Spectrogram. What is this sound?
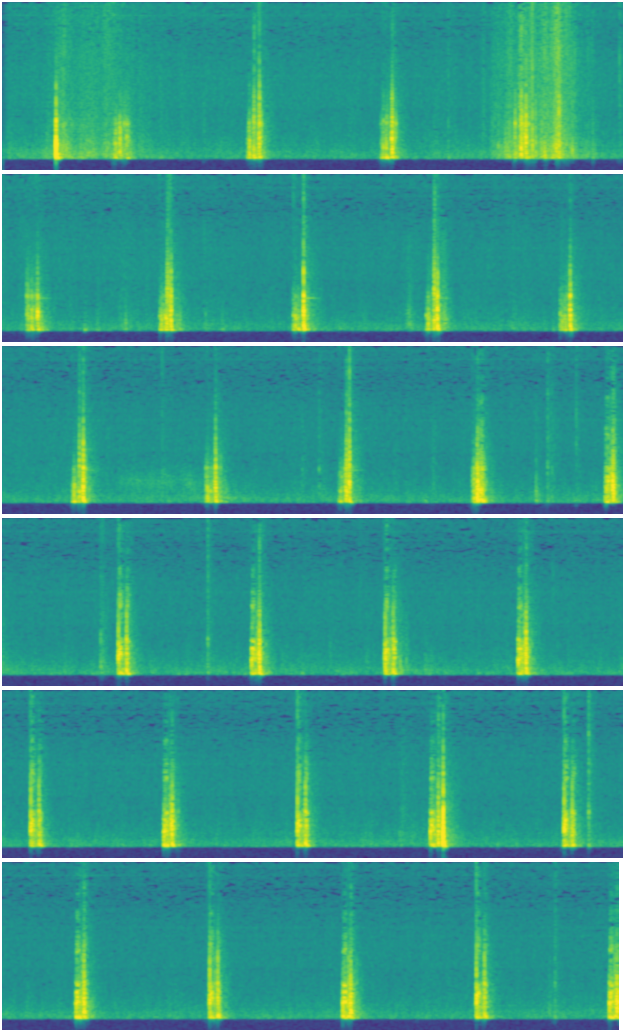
Ticking Clock
tic-tac, tick-tock, clockwork, tac, wall-clock, clock, tick, ticking, ambience, time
